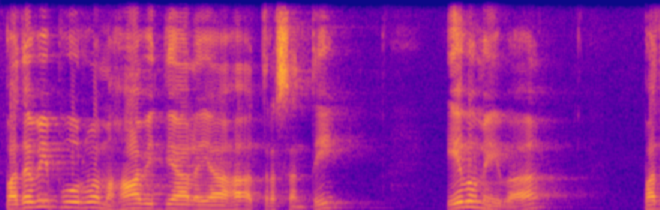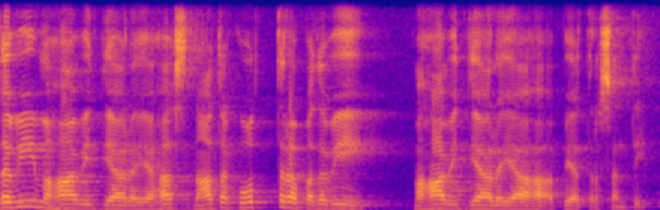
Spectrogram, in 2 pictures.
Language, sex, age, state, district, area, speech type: Sanskrit, male, 45-60, Karnataka, Uttara Kannada, rural, spontaneous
